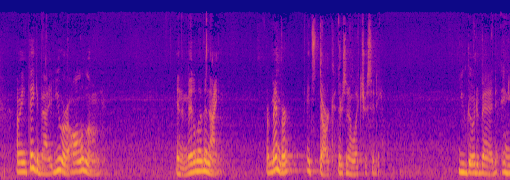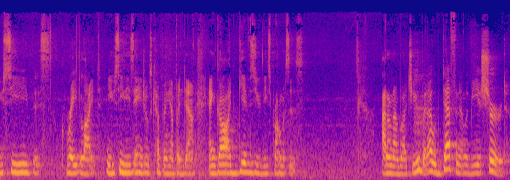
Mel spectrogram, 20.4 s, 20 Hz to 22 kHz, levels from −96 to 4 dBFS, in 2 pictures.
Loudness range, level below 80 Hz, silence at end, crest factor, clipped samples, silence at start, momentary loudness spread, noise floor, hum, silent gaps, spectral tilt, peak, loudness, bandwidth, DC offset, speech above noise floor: 5 LU; -56 dBFS; 0 s; 18 dB; under 0.1%; 0 s; 14 LU; -47 dBFS; none; none; -6 dB/octave; -4 dBFS; -22 LUFS; 16.5 kHz; under 0.1%; 26 dB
